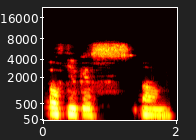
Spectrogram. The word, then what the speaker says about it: Ophiuchus: Is that how you pronounce it? Well, I haven't gotten into what I'm going to get into about it, but what everybody else calls it is Ophiuchus.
